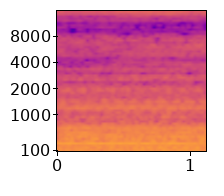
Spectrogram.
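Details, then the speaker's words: Omron NE-C106 compressor nebulizer running during a use demonstration, mist inhaled through the mouthpiece or mask: steady motor hum with a constant buzzing drone. "Only thing now you need to do is to start this machine. If you can see, the vapors will start coming out of this part, and you have to inhale through this."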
